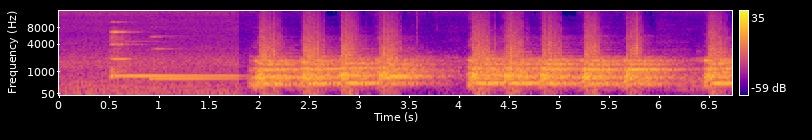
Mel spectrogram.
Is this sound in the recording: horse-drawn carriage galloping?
no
